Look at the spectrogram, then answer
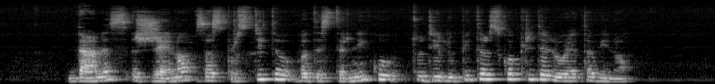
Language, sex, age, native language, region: Slovenian, female, 30-49, Slovenian, Gorenjska region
